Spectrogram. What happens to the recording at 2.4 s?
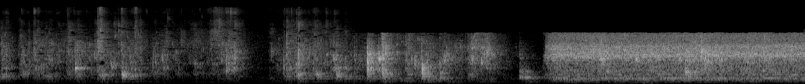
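At 2.4 s the audio carries the same HE-AAC compression damage heard across the whole clip, plainly audible and likely the cause of its gritty top end. The upper band is present but synthetic: it is rebuilt by copying lower bands upward and reshaping them, so high detail sounds metallic and misaligned, with nothing above 15.5 kHz. That bright but false treble is what separates it from an ordinary low-pass cut, and it points to a bitrate around 24 kbps.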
